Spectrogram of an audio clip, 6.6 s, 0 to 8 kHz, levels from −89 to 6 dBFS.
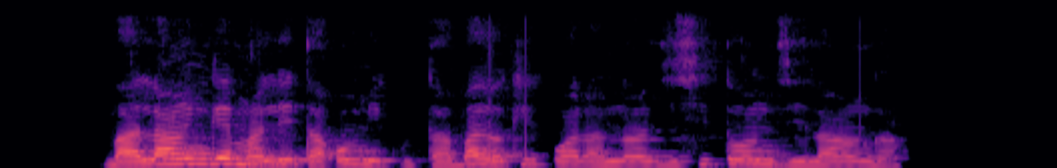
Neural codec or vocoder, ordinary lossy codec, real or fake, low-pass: none; AAC, 48 kbps; real; 7.2 kHz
